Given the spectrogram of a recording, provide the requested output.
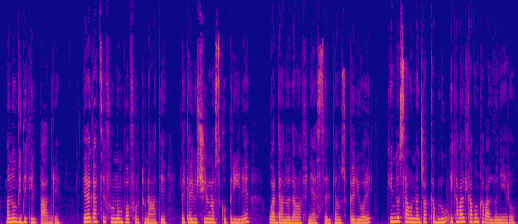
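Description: A woman narrating a classic novel as an audiobook, reading calmly and evenly. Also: a little high.

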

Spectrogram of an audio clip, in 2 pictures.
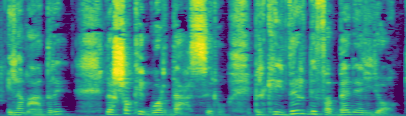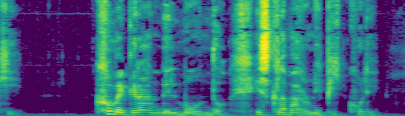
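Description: A woman narrating a fairy tale aloud in a calm storytelling manner. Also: lowish voice, normal speed, a little hiss or hum.

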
